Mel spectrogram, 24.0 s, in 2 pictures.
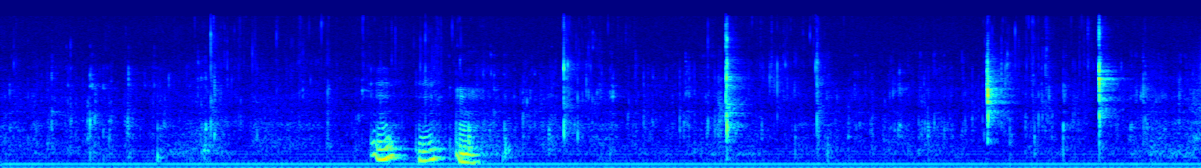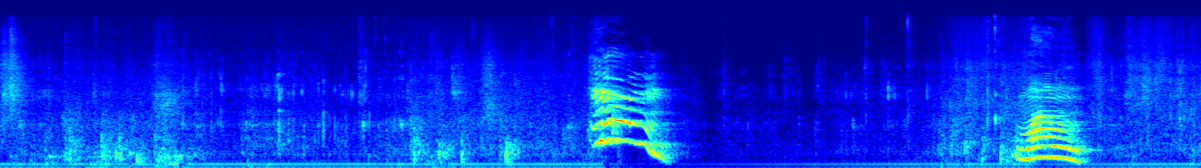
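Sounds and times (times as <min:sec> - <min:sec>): chewing meat: 0:00.0 - 0:17.9, 0:18.8 - 0:22.2
low steady hum: 0:00.0 - 0:24.0
lip smacks: 0:04.8 - 0:12.4.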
